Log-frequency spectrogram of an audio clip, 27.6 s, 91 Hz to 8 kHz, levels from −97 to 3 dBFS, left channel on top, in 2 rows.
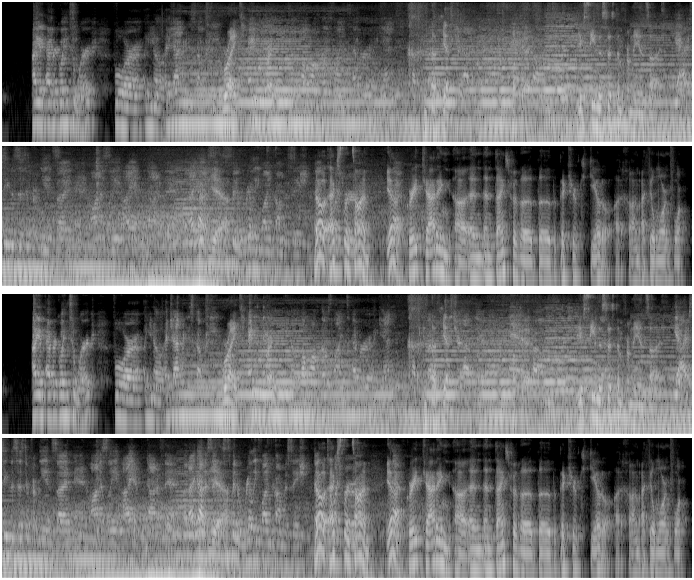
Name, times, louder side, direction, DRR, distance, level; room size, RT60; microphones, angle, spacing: voice 1, 0.6-2.0 2.3-12.1 13.4-21.0 21.6-21.8, right 2 dB, 70° right, -2 dB, 6.3 m, -32 dB
sound 1, 3.2-19.8, equal, 15° left, 1.4 m, -28 dB
Fiets & Bus, 3.8-22.5, left 1 dB, 65° left, 6.0 m, -28 dB
voice 2, 4.1-4.9 5.2-5.5 8.1-9.4 10.2-10.6 11.5-13.2 17.9-18.4 20.0-21.2 21.5-27.4, equal, ahead, 5 dB, 1.0 m, -28 dB
22.5 x 8.4 x 3.1 m, 0.36 s
head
